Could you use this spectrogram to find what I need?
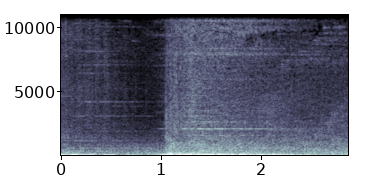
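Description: A magic seal bursts into life with a deep whoosh.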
